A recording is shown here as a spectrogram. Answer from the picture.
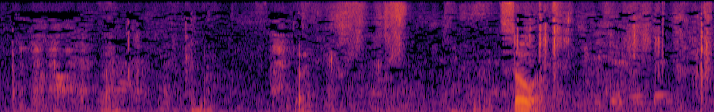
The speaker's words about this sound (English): And I can't get the wrapper off of this cough drop. I hate eating the paper.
